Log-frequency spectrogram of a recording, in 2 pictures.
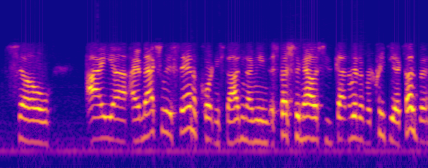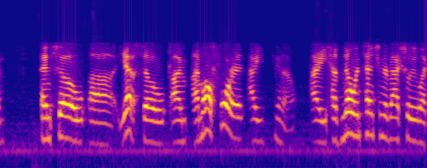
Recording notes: joined on the phone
